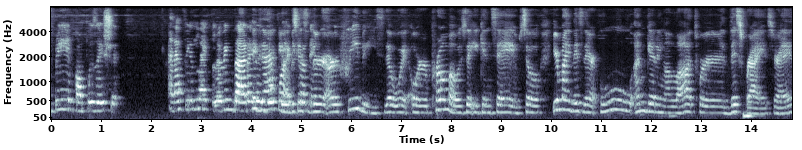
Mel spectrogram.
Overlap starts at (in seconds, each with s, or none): 4.0 s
